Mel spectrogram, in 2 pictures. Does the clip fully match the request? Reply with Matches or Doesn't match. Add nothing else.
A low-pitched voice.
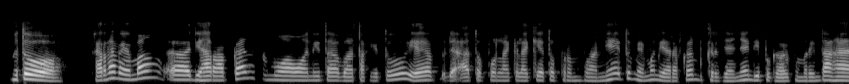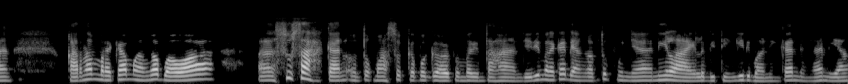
Doesn't match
